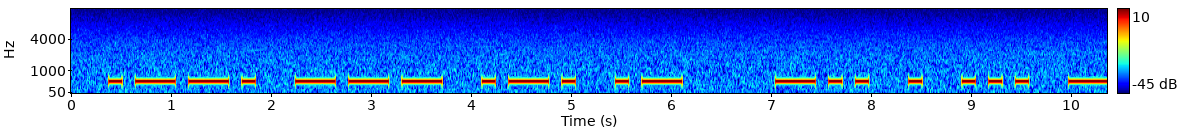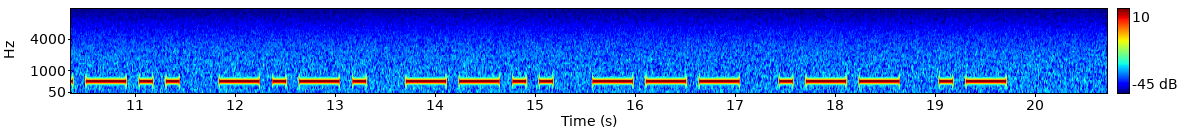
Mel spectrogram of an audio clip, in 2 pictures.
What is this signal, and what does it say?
Morse code, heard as a keyed tone, machine-sent, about 9 wpm, 530 Hz. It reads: PORA DESZCZOWA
